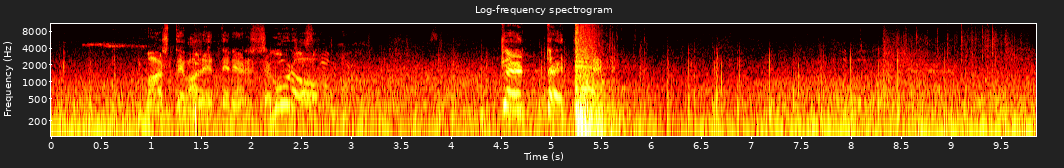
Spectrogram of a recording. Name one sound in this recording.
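Footsteps run quickly over pavement and up stone steps.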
